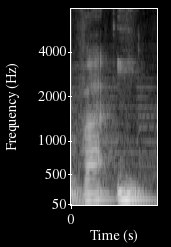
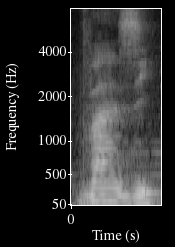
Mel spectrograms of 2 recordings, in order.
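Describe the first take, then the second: First: The two vowels meet with no linking z sound. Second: A z sound links the two vowels together. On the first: The speaker calls it wrong. "si on enlève le S comme l'exception le dit, on va dire va-y. Et va-y, c'est difficile à prononcer" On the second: The speaker calls it right. "on rajoute ce S pour créer la liaison"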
